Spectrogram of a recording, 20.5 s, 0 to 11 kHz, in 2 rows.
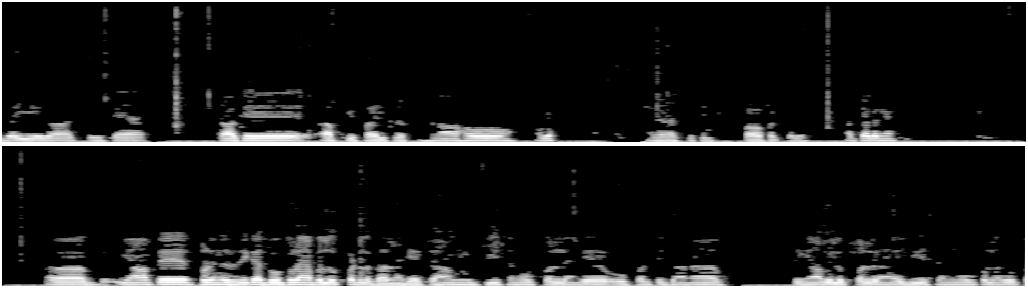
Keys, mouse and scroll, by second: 1.0 ctrl+shift+s, 1.4 scroll down 1, 1.7 KP_1, 1.9-2.3 scroll up 1, 2.3 shift+middle click, 2.5 scroll up 1, 2.8 Tab, 3.1 shift+middle click, 3.4-4.3 scroll down 1, 4.3 middle click, 5.1-5.7 scroll up 1, 5.7 KP_3, 6.6 f, 7.0-7.3 scroll down 1, 7.3 shift+middle click, 8.1 KP_1, 8.8 shift+middle click, 9.0-9.7 scroll up 3, 9.7 click, 10.3 shift+middle click, 10.6 scroll down 1, 10.6 a, 11.7 click, 13.6 ctrl+r, 15.1 g, 17.9 ctrl+r, 19.0 g.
